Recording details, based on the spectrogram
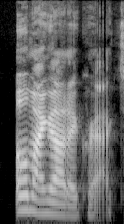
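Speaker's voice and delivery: upset, distressed tone. Showing the "i suck" spiral reaction to a cracked note: upset self-blaming.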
